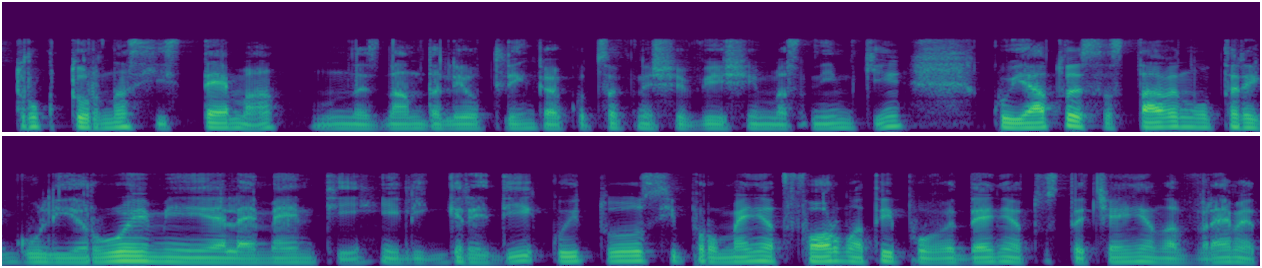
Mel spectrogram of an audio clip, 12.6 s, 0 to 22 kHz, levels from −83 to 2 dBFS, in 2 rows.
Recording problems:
high frequencies cut off; noticeable; nothing above 8 kHz

